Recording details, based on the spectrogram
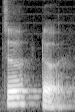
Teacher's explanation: च के बाद ट बोलो, च ट, जीभ थोड़ी सी आगे जा रही है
